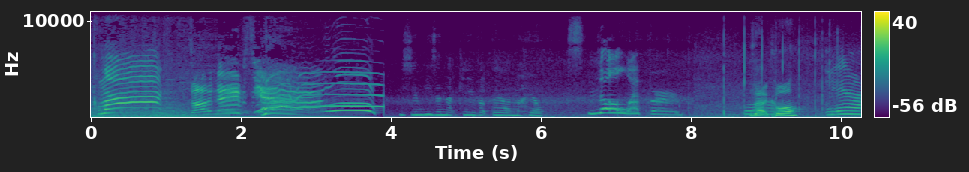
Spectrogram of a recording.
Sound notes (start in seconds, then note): 2.1 family cheering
